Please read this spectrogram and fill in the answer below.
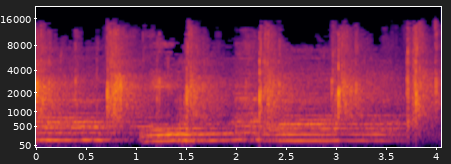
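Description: A man singing a slow worship song into a microphone, in several long held notes with short breaks between phrases.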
